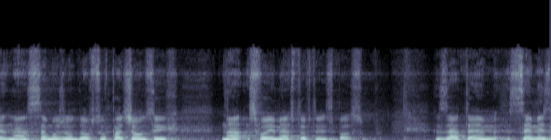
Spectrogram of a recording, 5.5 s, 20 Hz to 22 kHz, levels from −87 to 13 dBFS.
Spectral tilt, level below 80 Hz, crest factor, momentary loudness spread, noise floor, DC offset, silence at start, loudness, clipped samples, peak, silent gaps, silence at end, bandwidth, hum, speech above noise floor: -6.5 dB/octave; -58 dBFS; 14 dB; 9 LU; -43 dBFS; under 0.1%; 0 s; -17 LUFS; under 0.1%; -2 dBFS; none; 0 s; 15 kHz; none; 27 dB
